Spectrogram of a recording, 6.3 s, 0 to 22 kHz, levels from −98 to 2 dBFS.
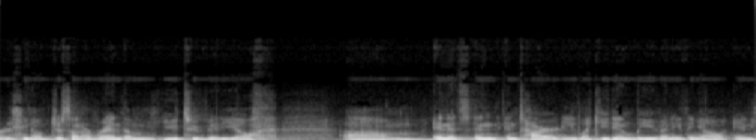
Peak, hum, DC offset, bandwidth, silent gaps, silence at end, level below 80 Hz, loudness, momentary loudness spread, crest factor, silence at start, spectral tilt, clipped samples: -4 dBFS; none; under 0.1%; 5.2 kHz; none; 0 s; -44 dBFS; -18 LUFS; 6 LU; 14 dB; 0 s; -11 dB/octave; under 0.1%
